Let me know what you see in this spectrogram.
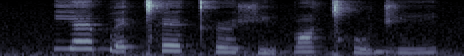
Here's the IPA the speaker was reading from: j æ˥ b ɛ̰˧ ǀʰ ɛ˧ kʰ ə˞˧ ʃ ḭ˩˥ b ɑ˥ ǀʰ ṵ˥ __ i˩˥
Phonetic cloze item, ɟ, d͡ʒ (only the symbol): d͡ʒ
